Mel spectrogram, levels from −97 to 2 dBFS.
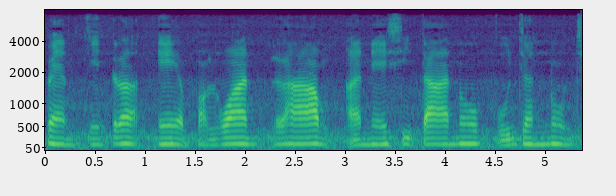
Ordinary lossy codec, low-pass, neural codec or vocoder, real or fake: none; 7.2 kHz; codec, 16 kHz, 16 kbps, FunCodec, trained on LibriTTS, 50 frames a second; fake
